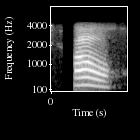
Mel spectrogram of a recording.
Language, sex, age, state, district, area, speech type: Manipuri, female, 60+, Manipur, Imphal East, rural, conversation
